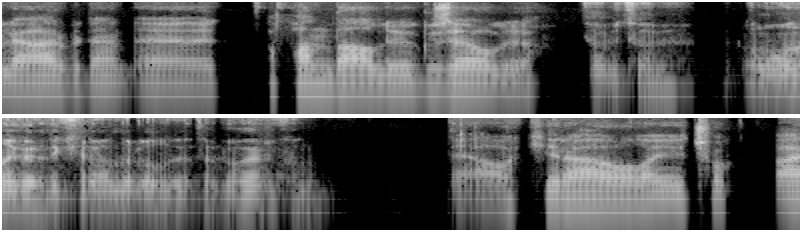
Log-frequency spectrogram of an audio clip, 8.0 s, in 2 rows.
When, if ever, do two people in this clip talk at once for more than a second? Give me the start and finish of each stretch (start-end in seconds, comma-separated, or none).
none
